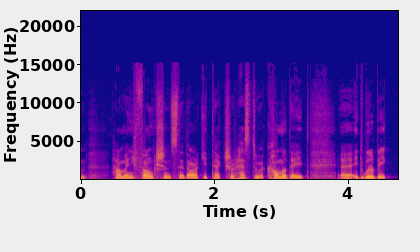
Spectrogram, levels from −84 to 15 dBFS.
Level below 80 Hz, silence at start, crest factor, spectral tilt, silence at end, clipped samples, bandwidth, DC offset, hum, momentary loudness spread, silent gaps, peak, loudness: -50 dBFS; 0 s; 16 dB; -7 dB/octave; 0.2 s; under 0.1%; 15 kHz; under 0.1%; none; 10 LU; none; 0 dBFS; -17 LUFS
